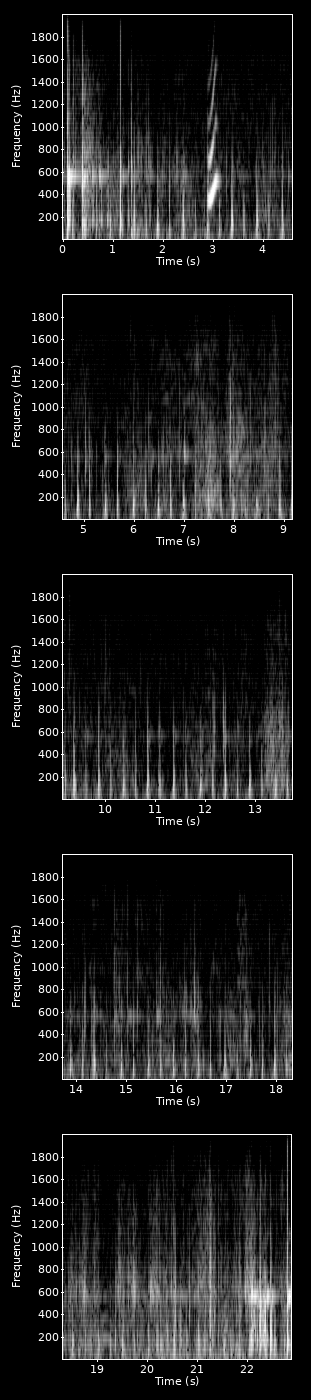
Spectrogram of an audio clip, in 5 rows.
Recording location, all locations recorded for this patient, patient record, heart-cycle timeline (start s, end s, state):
mitral valve (MV)
aortic valve (AV)+mitral valve (MV)
#Age: Child
#Sex: Female
#Height: 35.0 cm
#Weight: 12.0 kg
#Pregnancy status: False
#Murmur: Absent
#Murmur locations: nan
#Most audible location: nan
#Systolic murmur timing: nan
#Systolic murmur shape: nan
#Systolic murmur grading: nan
#Systolic murmur pitch: nan
#Systolic murmur quality: nan
#Diastolic murmur timing: nan
#Diastolic murmur shape: nan
#Diastolic murmur grading: nan
#Diastolic murmur pitch: nan
#Diastolic murmur quality: nan
#Outcome: Normal
#Campaign: 2014 screening campaign
0.00	0.08	systole
0.08	0.22	S2
0.22	0.34	diastole
0.34	0.50	S1
0.50	0.64	systole
0.64	0.74	S2
0.74	0.88	diastole
0.88	1.00	S1
1.00	1.12	systole
1.12	1.22	S2
1.22	1.36	diastole
1.36	1.50	S1
1.50	1.64	systole
1.64	1.72	S2
1.72	1.86	diastole
1.86	1.96	S1
1.96	2.10	systole
2.10	2.20	S2
2.20	2.36	diastole
2.36	2.48	S1
2.48	2.62	systole
2.62	2.72	S2
2.72	2.88	diastole
2.88	3.10	S1
3.10	3.20	systole
3.20	3.24	S2
3.24	3.36	diastole
3.36	3.46	S1
3.46	3.60	systole
3.60	3.70	S2
3.70	3.86	diastole
3.86	3.96	S1
3.96	4.10	systole
4.10	4.20	S2
4.20	4.36	diastole
4.36	4.46	S1
4.46	4.60	systole
4.60	4.70	S2
4.70	4.86	diastole
4.86	4.96	S1
4.96	5.10	systole
5.10	5.20	S2
5.20	5.38	diastole
5.38	5.50	S1
5.50	5.66	systole
5.66	5.76	S2
5.76	5.94	diastole
5.94	6.06	S1
6.06	6.20	systole
6.20	6.30	S2
6.30	6.46	diastole
6.46	6.56	S1
6.56	6.70	systole
6.70	6.80	S2
6.80	6.96	diastole
6.96	7.06	S1
7.06	7.20	systole
7.20	7.30	S2
7.30	7.46	diastole
7.46	7.60	S1
7.60	7.72	systole
7.72	7.80	S2
7.80	7.96	diastole
7.96	8.08	S1
8.08	8.20	systole
8.20	8.28	S2
8.28	8.42	diastole
8.42	8.54	S1
8.54	8.66	systole
8.66	8.76	S2
8.76	8.90	diastole
8.90	9.00	S1
9.00	9.14	systole
9.14	9.22	S2
9.22	9.36	diastole
9.36	9.46	S1
9.46	9.60	systole
9.60	9.68	S2
9.68	9.84	diastole
9.84	9.94	S1
9.94	10.08	systole
10.08	10.18	S2
10.18	10.34	diastole
10.34	10.44	S1
10.44	10.58	systole
10.58	10.68	S2
10.68	10.84	diastole
10.84	10.94	S1
10.94	11.08	systole
11.08	11.18	S2
11.18	11.34	diastole
11.34	11.44	S1
11.44	11.60	systole
11.60	11.70	S2
11.70	11.86	diastole
11.86	11.98	S1
11.98	12.12	systole
12.12	12.22	S2
12.22	12.38	diastole
12.38	12.48	S1
12.48	12.62	systole
12.62	12.72	S2
12.72	12.88	diastole
12.88	12.98	S1
12.98	13.12	systole
13.12	13.20	S2
13.20	13.36	diastole
13.36	13.48	S1
13.48	13.62	systole
13.62	13.72	S2
13.72	13.86	diastole
13.86	13.96	S1
13.96	14.10	systole
14.10	14.20	S2
14.20	14.34	diastole
14.34	14.46	S1
14.46	14.60	systole
14.60	14.70	S2
14.70	14.86	diastole
14.86	14.98	S1
14.98	15.14	systole
15.14	15.24	S2
15.24	15.40	diastole
15.40	15.52	S1
15.52	15.66	systole
15.66	15.76	S2
15.76	15.92	diastole
15.92	16.02	S1
16.02	16.16	systole
16.16	16.26	S2
16.26	16.42	diastole
16.42	16.54	S1
16.54	16.68	systole
16.68	16.78	S2
16.78	16.94	diastole
16.94	17.06	S1
17.06	17.20	systole
17.20	17.30	S2
17.30	17.46	diastole
17.46	17.56	S1
17.56	17.70	systole
17.70	17.78	S2
17.78	17.94	diastole
17.94	18.06	S1
18.06	18.20	systole
18.20	18.30	S2
18.30	18.46	diastole
18.46	18.58	S1
18.58	18.74	systole
18.74	18.84	S2
18.84	19.00	diastole
19.00	19.12	S1
19.12	19.24	systole
19.24	19.34	S2
19.34	19.48	diastole
19.48	19.60	S1
19.60	19.74	systole
19.74	19.84	S2
19.84	20.00	diastole
20.00	20.12	S1
20.12	20.26	systole
20.26	20.36	S2
20.36	20.50	diastole
20.50	20.62	S1
20.62	20.76	systole
20.76	20.86	S2
20.86	21.00	diastole
21.00	21.12	S1
21.12	21.24	systole
21.24	21.36	S2
21.36	21.52	diastole
21.52	21.64	S1
21.64	21.78	systole
21.78	21.90	S2
21.90	22.06	diastole
22.06	22.24	S1
22.24	22.44	systole
22.44	22.60	S2
22.60	22.76	diastole
22.76	22.88	S1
